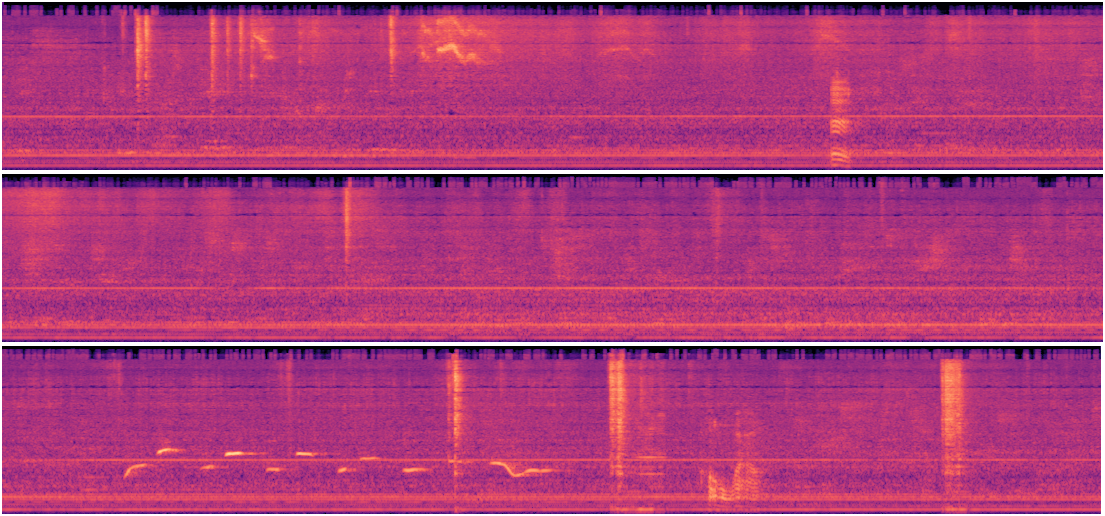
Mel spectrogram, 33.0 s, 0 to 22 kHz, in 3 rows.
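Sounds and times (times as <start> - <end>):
microwave oven humming: 0.0 - 33.0
person whistling: 23.2 - 27.6.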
